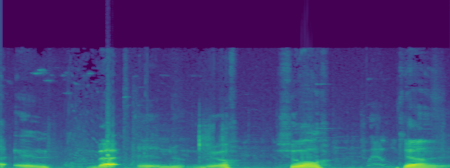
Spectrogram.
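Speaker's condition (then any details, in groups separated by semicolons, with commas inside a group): Cerebral palsy; one hand affected; atypical speech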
